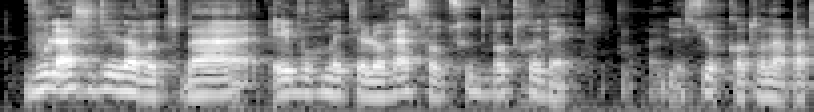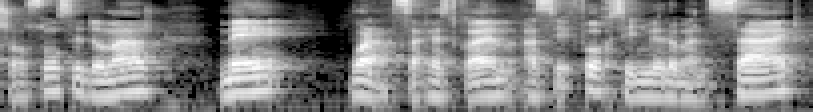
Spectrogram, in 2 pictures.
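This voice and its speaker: A man with a hoarse, gravelly voice talks casually to his viewers. He sounds worn and strained in the throat, with plenty of creak, as he presents game strategy in an informal, familiar way. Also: mid-range voice. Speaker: video creator presenting card game decks. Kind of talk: casual gaming video commentary.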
